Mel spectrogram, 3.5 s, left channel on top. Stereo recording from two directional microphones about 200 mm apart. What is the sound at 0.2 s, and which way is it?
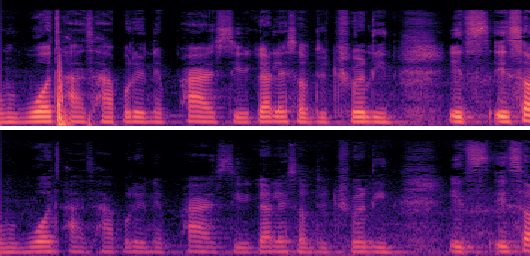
A woman's voice, 45° left (ahead or behind).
